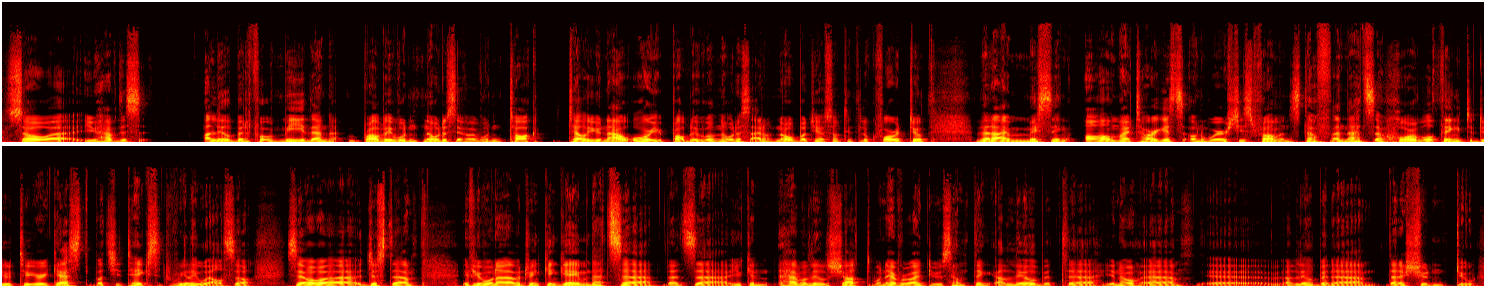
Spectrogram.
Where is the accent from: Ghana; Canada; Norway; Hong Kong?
Norway; English is a second language; I'm uh, Norwegian, so this is my second language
